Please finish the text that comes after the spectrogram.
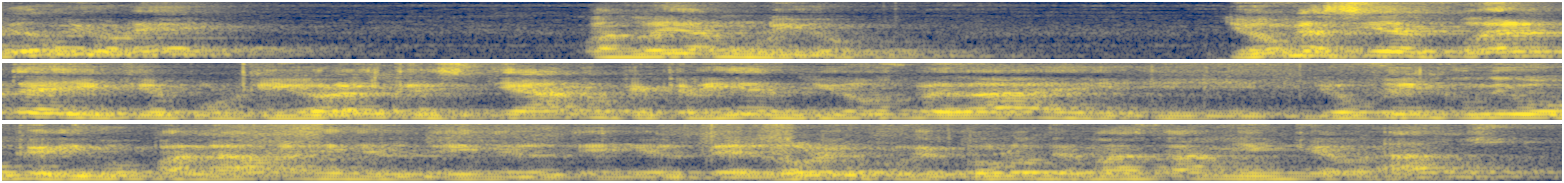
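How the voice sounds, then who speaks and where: A man preaching as a pastor in a halting way, repeating words and using many fillers. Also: a little high, dark tone, a little hiss or hum. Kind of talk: sermon with congregation sharing. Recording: echoey room picked up from a distance.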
